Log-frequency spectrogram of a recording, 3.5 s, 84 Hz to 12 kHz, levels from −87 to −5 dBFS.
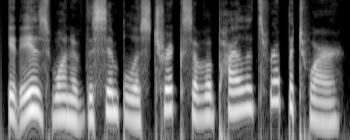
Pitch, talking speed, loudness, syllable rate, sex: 205 Hz, 190 wpm, -19 LUFS, 5.1 syllables/s, female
